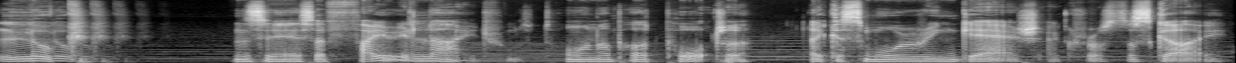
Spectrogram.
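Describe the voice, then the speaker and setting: A man playing a brooding, world-weary strategist in a fantasy game fan dub, delivering solemn, theatrical monologues with a gravelly voice. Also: fairly low pitch, takes it slowly, darkish tone, recorded from a distance. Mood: solemn, reverent. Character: brooding, world-weary male strategist called Doctor, torn and grandiose. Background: background music.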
